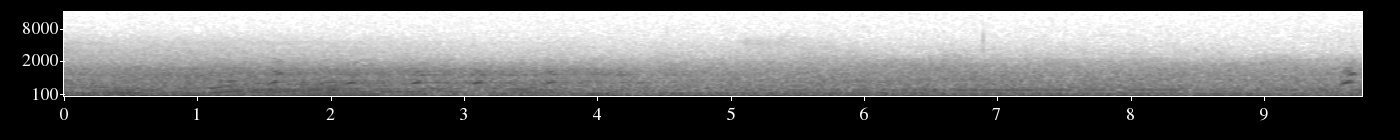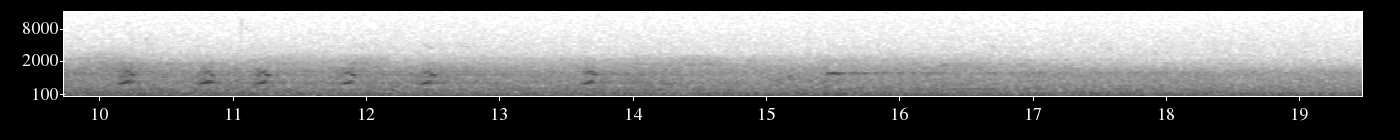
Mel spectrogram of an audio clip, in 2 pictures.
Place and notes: remscheid, kräwinklerbrücke: parkplatz - the city, the country & me: parking
rider on a horse, cars passing by, barking dogs
the city, the country & me: november 10, 2013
